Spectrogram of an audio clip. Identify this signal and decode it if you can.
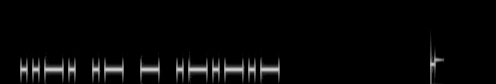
Morse code, heard as a keyed tone, about 20 wpm, 700 Hz. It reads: FAT.
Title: Sentences from Top 1000 Words - Review Part 4 - 20wpm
